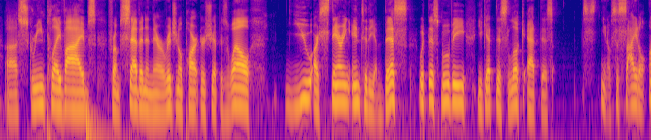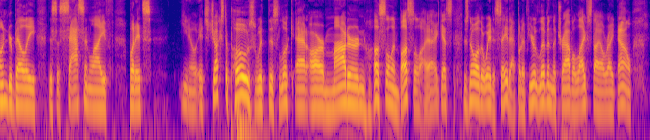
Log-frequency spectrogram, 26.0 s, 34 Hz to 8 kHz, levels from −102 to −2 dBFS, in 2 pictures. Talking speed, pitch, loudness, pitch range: 155 wpm, 125 Hz, -24 LUFS, 115-145 Hz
